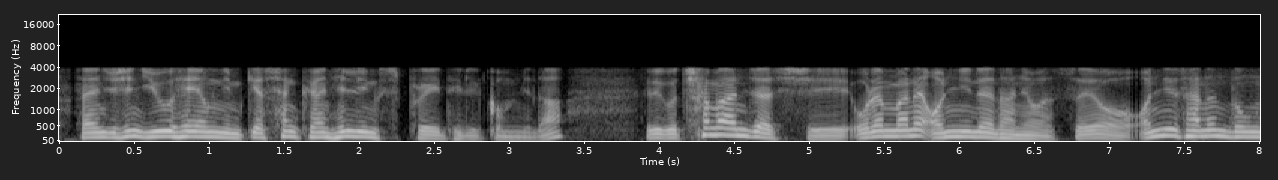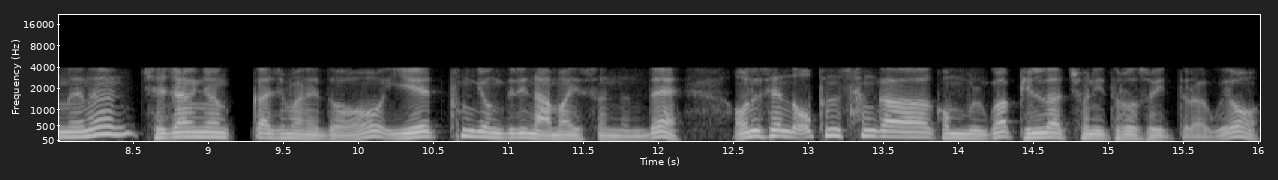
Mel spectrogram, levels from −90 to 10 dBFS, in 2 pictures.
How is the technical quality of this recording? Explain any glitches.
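The speech has three timing glitches from its delivery over a call link, and it is band-limited throughout, with nothing above 4 kHz, which fits a G.711 A-law call codec at 64 kbps.

Repeated stalls (stutter), 7.62 to 9.31 s: packets arrived late, the jitter buffer kept running empty, and 20 gaps totalling 363 ms were filled by stretching the last sound (the longest 141 ms), so the speech drags and stutters.

Jitter buffer slow-down, 10.19 to 10.46 s: to build up a reserve, the receiver repeated pitch periods, adding 44 ms, so this stretch plays at 86% speed with unchanged pitch and sounds drawn out.

Jitter buffer speed-up, 12.49 to 13.59 s: the buffer held excess delay, so the receiver cut roughly a tenth of a second of pitch periods, and the speech runs hurried at 108% speed with unchanged pitch.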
